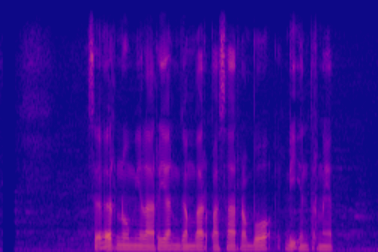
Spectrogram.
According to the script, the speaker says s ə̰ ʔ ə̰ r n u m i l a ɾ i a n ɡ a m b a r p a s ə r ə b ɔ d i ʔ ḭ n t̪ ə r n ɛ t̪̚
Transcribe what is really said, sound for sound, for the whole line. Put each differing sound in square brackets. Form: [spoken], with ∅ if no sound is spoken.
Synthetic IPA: s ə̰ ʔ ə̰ r n u m i l a ɾ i a n ɡ a m b a r p a s [a] r ə b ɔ d i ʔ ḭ n t̪ ə r n ɛ t̪̚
